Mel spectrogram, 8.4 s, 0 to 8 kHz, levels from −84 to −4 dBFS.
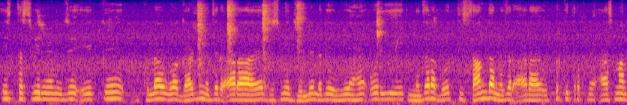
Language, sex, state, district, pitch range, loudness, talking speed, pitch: Hindi, male, Rajasthan, Bikaner, 155-180 Hz, -17 LUFS, 245 wpm, 170 Hz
